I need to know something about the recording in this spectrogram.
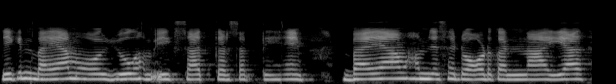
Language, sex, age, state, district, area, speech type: Hindi, female, 18-30, Rajasthan, Karauli, rural, spontaneous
